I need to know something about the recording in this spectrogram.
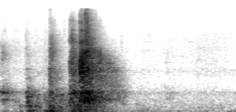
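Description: Table football table in play: wooden-sounding knocks from the rods and ball, with a louder clatter just before one second in, after which it goes quiet.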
